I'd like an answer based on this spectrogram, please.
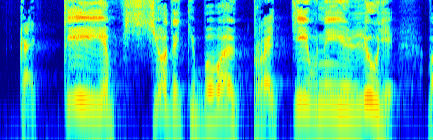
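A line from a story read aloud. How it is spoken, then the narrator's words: Exclamation. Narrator (Russian): воскликнул он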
